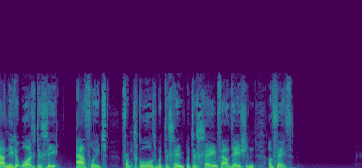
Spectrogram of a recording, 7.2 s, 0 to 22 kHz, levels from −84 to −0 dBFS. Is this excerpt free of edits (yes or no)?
no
